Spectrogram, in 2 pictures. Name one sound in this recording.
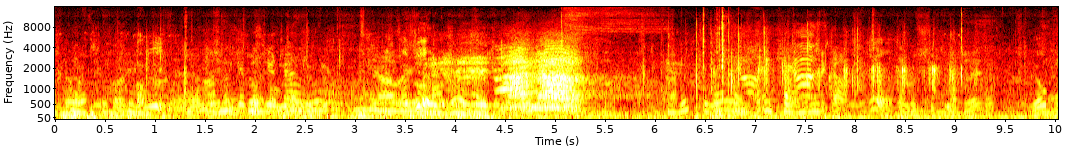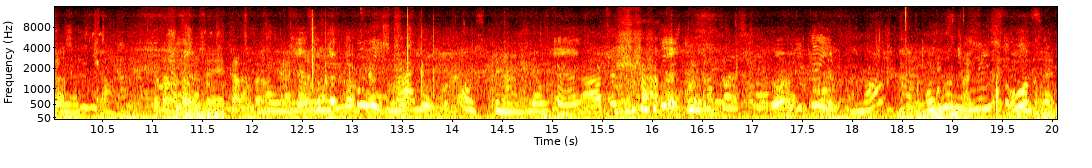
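Men shout and call to each other outdoors on an open field.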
